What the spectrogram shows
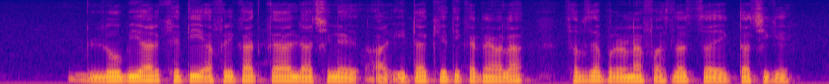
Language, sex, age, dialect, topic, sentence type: Magahi, male, 51-55, Northeastern/Surjapuri, agriculture, statement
